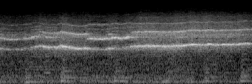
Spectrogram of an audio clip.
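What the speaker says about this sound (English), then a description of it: "now soon about to whistle like a tea kettle that sounds like a train" A shrill, steady tea kettle whistle rings loud and sustained, its piercing tones wavering slightly in pitch and sounding alone without any talking.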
